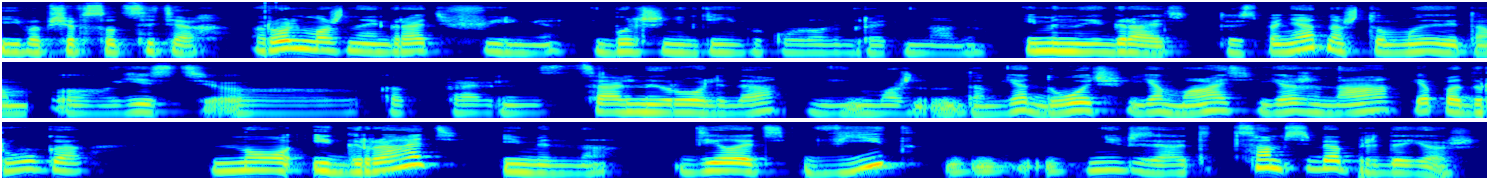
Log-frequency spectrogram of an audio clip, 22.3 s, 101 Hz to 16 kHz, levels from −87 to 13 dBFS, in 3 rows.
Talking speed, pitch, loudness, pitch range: 140 wpm, 185 Hz, -32 LUFS, 170-205 Hz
